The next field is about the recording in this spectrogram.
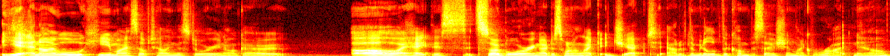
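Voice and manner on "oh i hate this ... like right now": normal talking voice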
